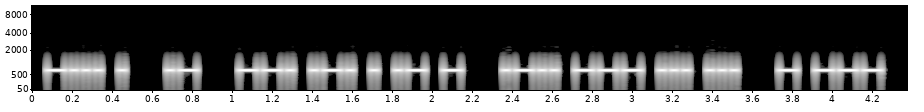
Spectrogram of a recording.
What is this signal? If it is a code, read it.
Morse code, heard as a keyed tone, about 40 wpm, 700 Hz. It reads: BE A GREAT LOSS TO
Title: Sentences from Top 1400 Words 40wpm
